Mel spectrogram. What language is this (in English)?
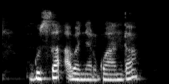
Kinyarwanda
